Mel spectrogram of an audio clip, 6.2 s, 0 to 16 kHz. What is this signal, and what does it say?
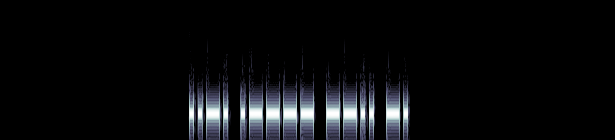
Morse code, heard as a keyed tone, about 28 wpm, 700 Hz. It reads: F1ZN
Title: DXCC-100 Call Signs - 4 Characters - 28wpm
